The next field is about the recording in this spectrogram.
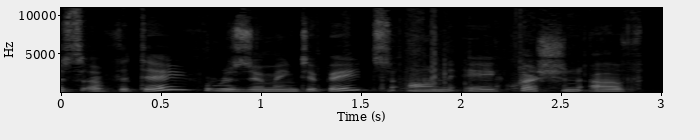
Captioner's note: speaking French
